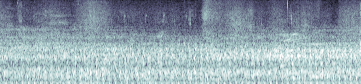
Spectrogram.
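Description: A helicopter taxis on the ground at Stansted Airport, its rotor producing a loud, continuous pulsing thump close by, with a person talking over it.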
